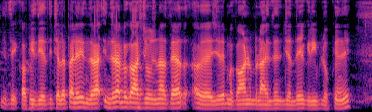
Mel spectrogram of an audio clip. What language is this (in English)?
Dogri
